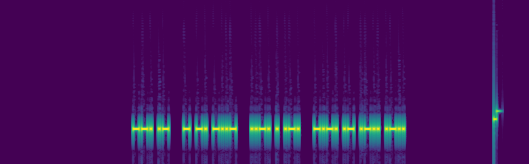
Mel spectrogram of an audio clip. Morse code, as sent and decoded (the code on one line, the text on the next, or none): --. .- / - -. -..- / ..-. .-. / -.-. .- .-.. .-..
GA TNX FER CALL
